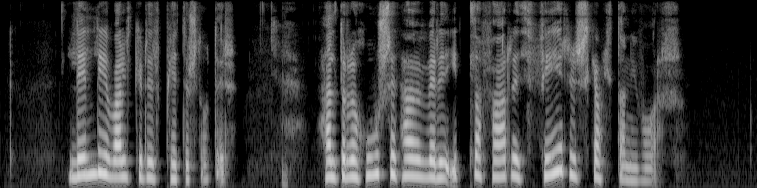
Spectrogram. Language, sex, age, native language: Icelandic, female, 20-29, Icelandic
